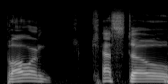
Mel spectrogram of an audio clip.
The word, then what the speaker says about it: Baloncesto: He appeared in 10 games, and then on January 7th, he signed with Garzas La Plata of the Liga Nacional de Baloncesto. – Nailed it. – Thank you. That's exactly how it's pronounced. – I believe it's Baloncesto.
